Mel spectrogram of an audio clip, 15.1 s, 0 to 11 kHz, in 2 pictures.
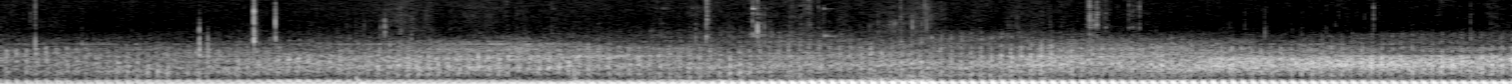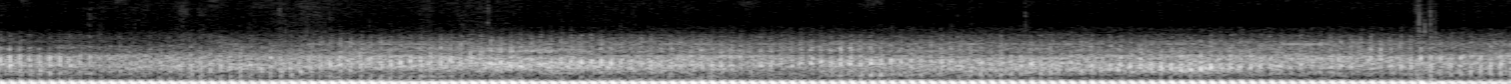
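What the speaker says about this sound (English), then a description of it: "can you hear that sound? That's why I was nice and quiet, because taxiing out literally right now, we should see there's an osprey" A V-22 Osprey tiltrotor taxis at RAF Mildenhall, its deep, continuous rotor and engine rumble filling the air at moderate distance, growing slightly louder after a few seconds and holding steady with faint clicks over it.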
